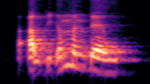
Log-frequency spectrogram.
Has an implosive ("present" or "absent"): present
